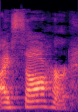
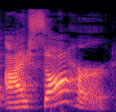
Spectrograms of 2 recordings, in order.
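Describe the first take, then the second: First: Said in the usual way. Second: I saw her, each word slow and weighted; slow insistence. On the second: Real, not acted. Swearing to the viewers she saw the ghost, slow and insistent. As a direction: press every word of I saw her, slowly. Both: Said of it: "I swear to God".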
